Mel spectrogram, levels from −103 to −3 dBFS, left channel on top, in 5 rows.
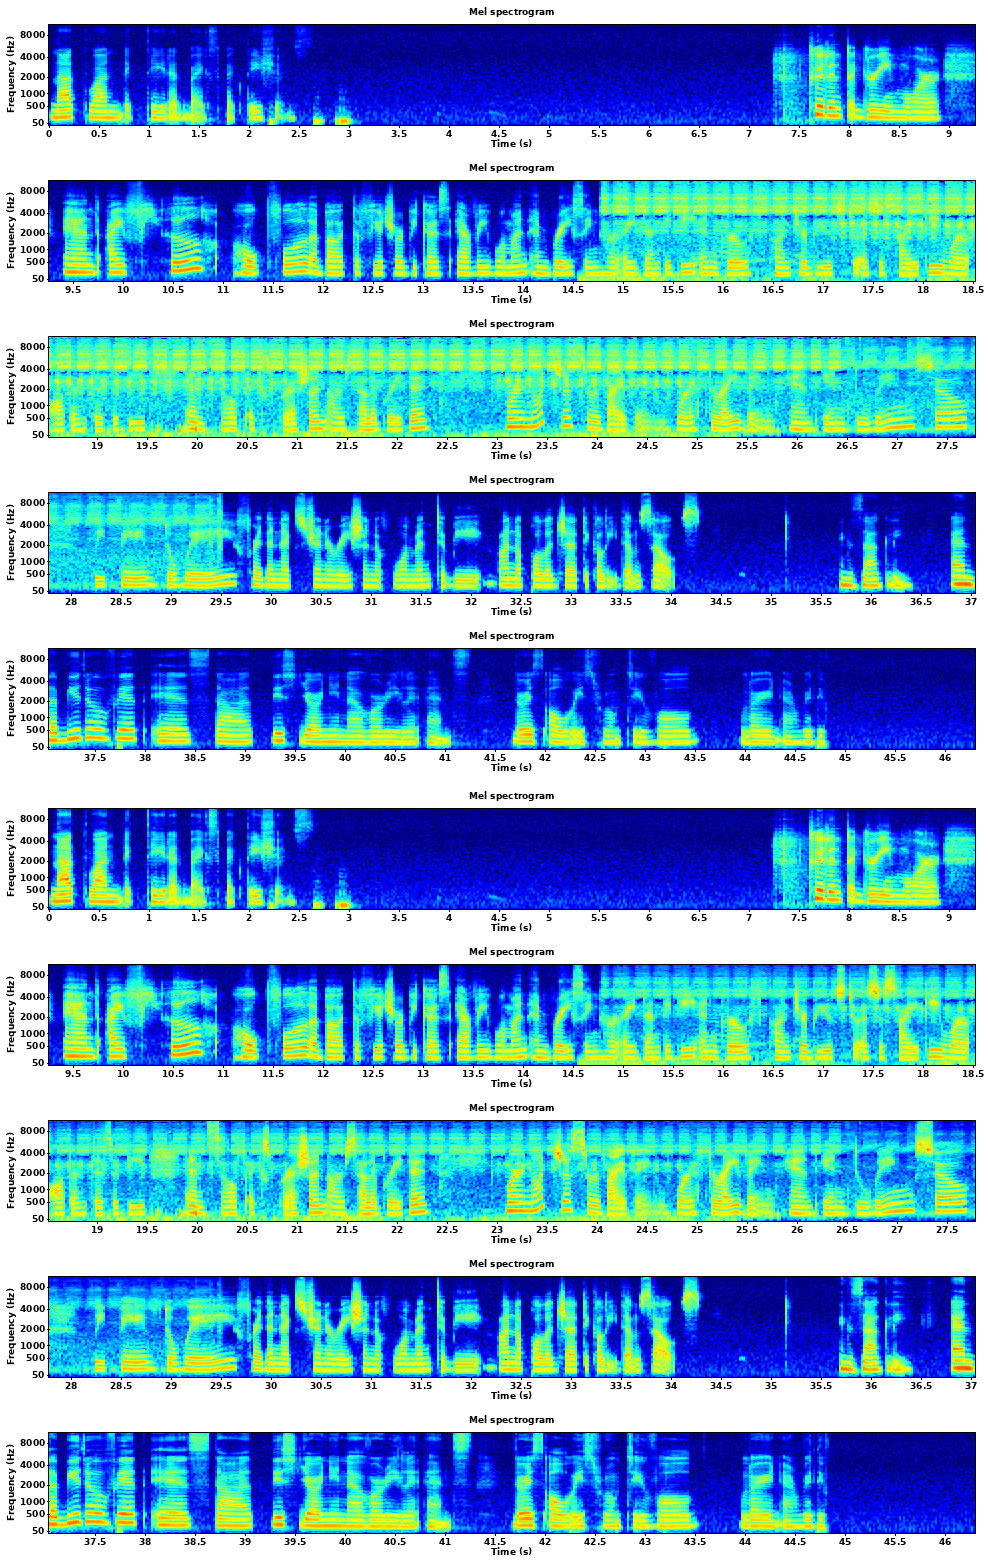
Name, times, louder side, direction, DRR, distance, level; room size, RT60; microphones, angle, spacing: voice 1, 0.0-2.5 2.9-3.0 35.7-36.4 36.8-41.2 41.7-43.5 43.9-44.8, right 3 dB, 60° right, 1.0 m, -33 dB
voice 2, 7.2-34.3, right 2 dB, 25° right, 3.0 m, -35 dB
sound 1, 14.5-17.4 17.7-25.4, left 1 dB, 20° left, 1.7 m, -50 dB
sound 2, 14.8-29.5, left 10 dB, 40° left, 1.3 m, -38 dB
open air
head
